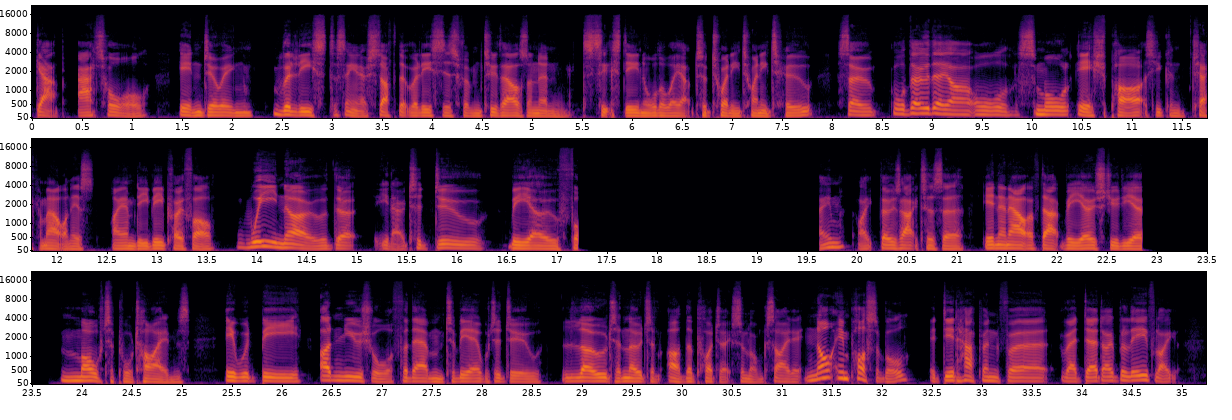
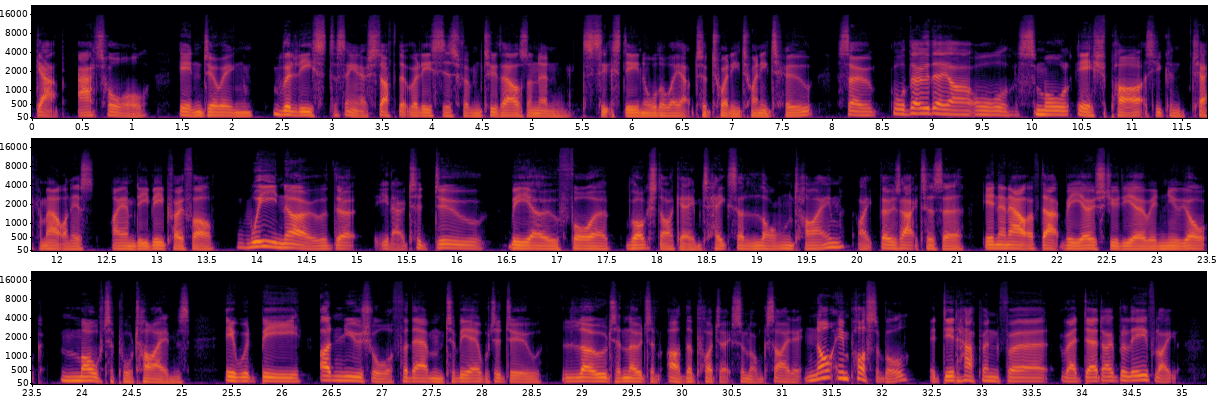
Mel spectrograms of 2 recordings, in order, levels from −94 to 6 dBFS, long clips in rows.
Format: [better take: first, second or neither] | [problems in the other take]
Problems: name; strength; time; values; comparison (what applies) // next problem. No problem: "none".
second | audio cutting out; at 17 s for 2.5 s and at 23 s for 1 s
